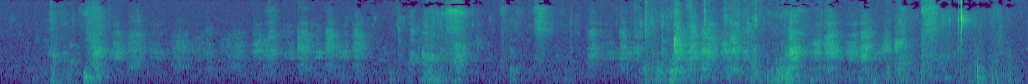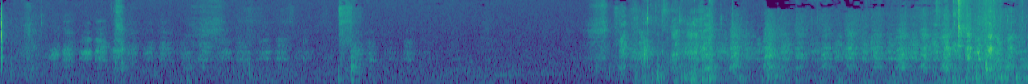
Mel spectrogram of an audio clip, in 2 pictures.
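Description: French Bulldogs snort, pant and grunt in irregular bursts as they run about.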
